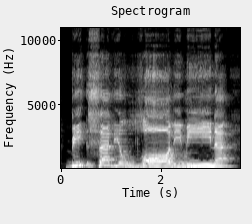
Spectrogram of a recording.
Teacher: با کو حمزہ ساکن کے ساتھ ملائیں گے تو جھٹکے کے ساتھ ادا کریں گے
